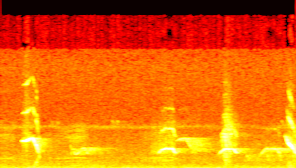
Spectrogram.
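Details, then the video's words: Short bout from a red-cowled cardinal: a bright, descending whistle, a softer, level note, then three clipped whistles with upward flicks, spread over three seconds against a faint, steady, high hum. "Som limpo do canto🎵 do Cardeal do Nordeste"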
